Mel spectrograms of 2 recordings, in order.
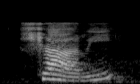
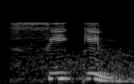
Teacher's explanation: Sya, shin itu berarti tebal ya. Yang sin itu ringan. Serta ada tasdid.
